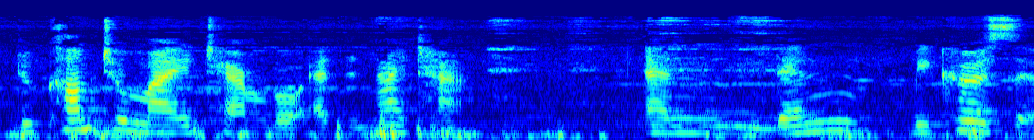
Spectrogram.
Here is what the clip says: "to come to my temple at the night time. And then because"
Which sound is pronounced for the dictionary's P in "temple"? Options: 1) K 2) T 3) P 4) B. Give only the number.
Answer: 4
